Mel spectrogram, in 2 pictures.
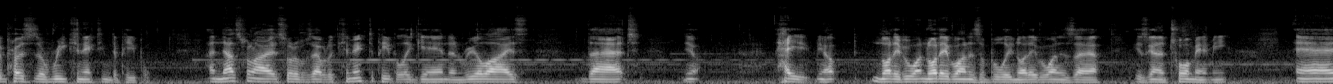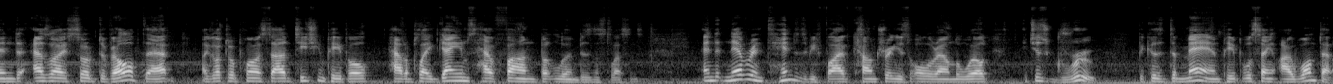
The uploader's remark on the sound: takes a moment on my front porch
